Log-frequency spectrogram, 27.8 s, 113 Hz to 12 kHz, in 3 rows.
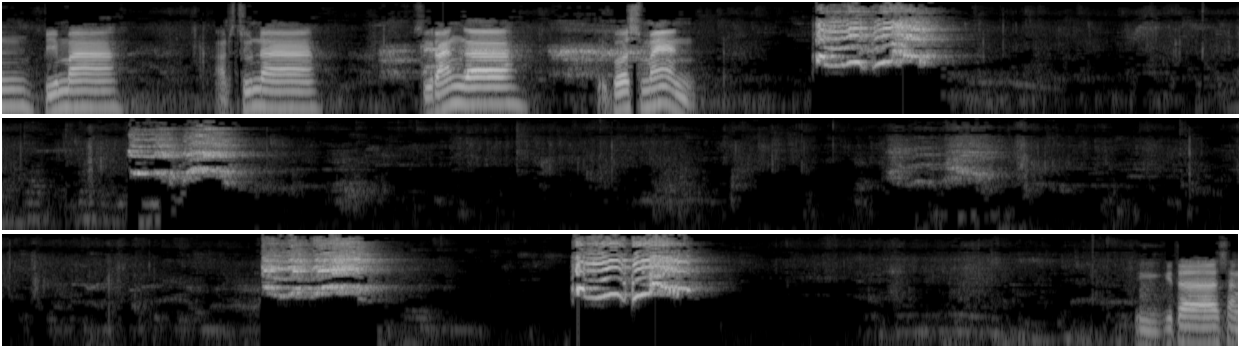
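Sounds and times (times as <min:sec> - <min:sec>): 
speech: 0:00.0 - 0:01.0, 0:01.6 - 0:02.5, 0:03.1 - 0:05.3
green junglefowl crowing: 0:02.8 - 0:04.9, 0:06.1 - 0:07.3, 0:10.2 - 0:11.4, 0:15.9 - 0:17.1, 0:20.4 - 0:21.7, 0:22.8 - 0:24.0.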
